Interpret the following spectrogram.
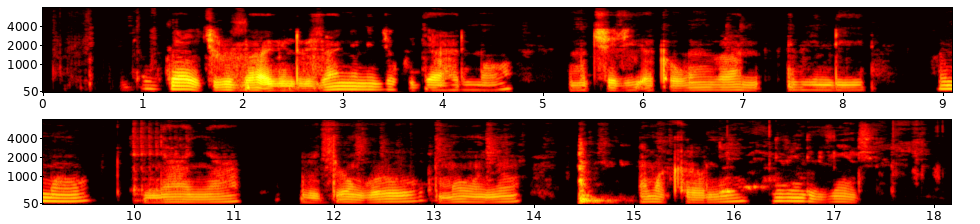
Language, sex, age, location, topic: Kinyarwanda, male, 18-24, Musanze, finance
